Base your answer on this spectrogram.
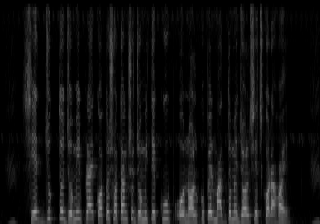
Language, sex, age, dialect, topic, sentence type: Bengali, female, 41-45, Standard Colloquial, agriculture, question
